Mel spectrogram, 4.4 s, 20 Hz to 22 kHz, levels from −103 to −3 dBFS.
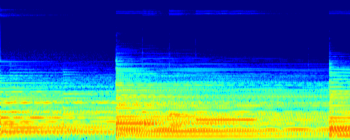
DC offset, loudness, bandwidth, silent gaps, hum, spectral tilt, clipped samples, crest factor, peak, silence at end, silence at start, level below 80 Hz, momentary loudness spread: under 0.1%; -28 LUFS; 4.7 kHz; none; none; -11.5 dB/octave; under 0.1%; 14 dB; -12 dBFS; 0 s; 0 s; -56 dBFS; 7 LU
